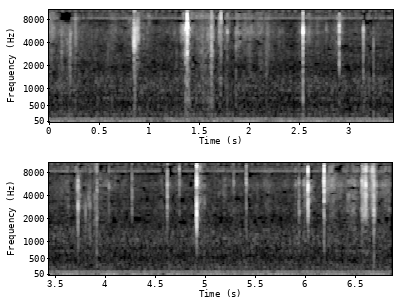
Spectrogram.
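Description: A plastic sleeve crinkles and rustles as it is peeled off a card.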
